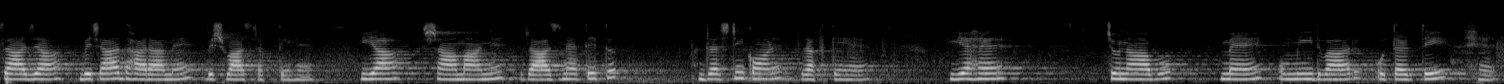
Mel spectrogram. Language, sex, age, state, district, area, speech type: Hindi, female, 18-30, Madhya Pradesh, Hoshangabad, urban, spontaneous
